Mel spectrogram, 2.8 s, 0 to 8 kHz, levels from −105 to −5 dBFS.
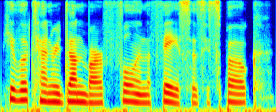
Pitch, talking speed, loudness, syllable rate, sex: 185 Hz, 240 wpm, -18 LUFS, 5.7 syllables/s, female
